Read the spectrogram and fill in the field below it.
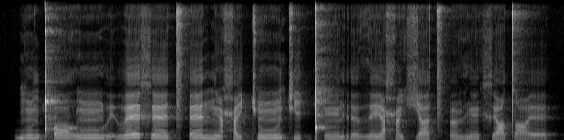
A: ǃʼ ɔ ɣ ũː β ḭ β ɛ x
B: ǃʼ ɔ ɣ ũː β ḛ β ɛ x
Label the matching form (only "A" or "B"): B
